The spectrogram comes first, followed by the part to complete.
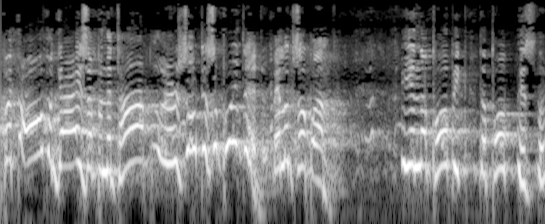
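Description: Over noticeable background noise, a man with an American accent speaks at a moderate pace in an extremely high pitch, with lively intonation and very even loudness. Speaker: pastor. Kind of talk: sermon. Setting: church. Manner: animated.

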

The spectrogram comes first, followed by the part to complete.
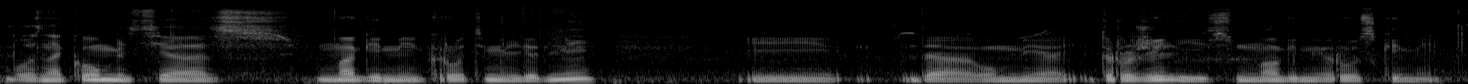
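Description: A man speaks at a very deep, low pitch and a very slow pace. His tone is dark and mellow, and his intonation is monotone and flat. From Germany, Heinsberg district (North Rhine-Westphalia). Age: 20s. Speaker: language-learning podcaster. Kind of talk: casual monologue. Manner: halting, self-correcting.

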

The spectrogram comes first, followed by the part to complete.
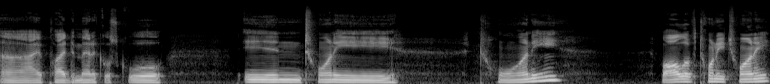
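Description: Speaking at a fairly slow pace, a man with an unremarkable speaking voice and fairly low pitch shows ordinary pitch variation on a very clean recording with a silent background. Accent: American. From US Midwest, St. Louis, Missouri. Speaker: medical student podcaster. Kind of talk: solo podcast monologue. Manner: casual, with frequent fillers.

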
